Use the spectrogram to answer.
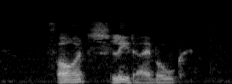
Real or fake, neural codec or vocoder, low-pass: real; none; 7.2 kHz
